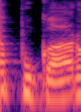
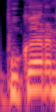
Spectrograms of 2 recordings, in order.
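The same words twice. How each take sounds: First: "पुकार" with a long aa, pu-kaar; correct pronunciation. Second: "पुकार" with a short second vowel, pu-kur; wrong pronunciation. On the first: Teacher giving students the real word, correct pronunciation. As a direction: open out the kaa in "पुकार". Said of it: "पुकार होता है". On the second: Teacher showing students the misreading to avoid, wrong pronunciation. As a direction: shorten the kaa in "पुकार" to a schwa. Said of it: "पुकार नहीं होता". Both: Shown as a demonstration.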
